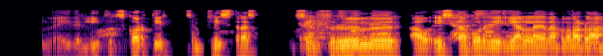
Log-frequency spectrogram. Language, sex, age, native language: Icelandic, male, 40-49, Icelandic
